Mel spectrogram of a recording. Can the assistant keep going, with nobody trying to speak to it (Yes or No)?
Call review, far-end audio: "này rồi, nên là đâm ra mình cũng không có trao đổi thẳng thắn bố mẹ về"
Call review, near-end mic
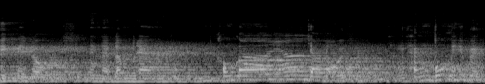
No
